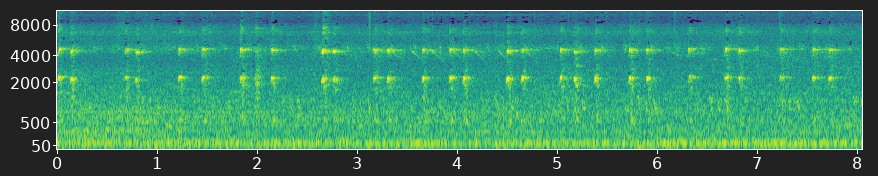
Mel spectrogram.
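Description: A bird chirping steadily: short high notes repeated several times a second, often in quick pairs.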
